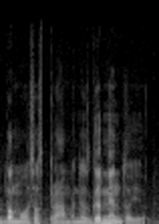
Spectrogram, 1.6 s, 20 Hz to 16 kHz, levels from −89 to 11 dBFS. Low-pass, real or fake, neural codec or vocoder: 14.4 kHz; real; none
